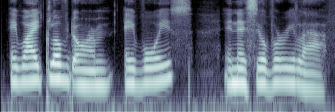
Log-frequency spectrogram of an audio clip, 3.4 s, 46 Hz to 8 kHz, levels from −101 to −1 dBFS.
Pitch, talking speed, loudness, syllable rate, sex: 170 Hz, 180 wpm, -18 LUFS, 5.5 syllables/s, female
